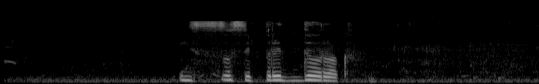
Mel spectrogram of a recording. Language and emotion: Russian, angry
